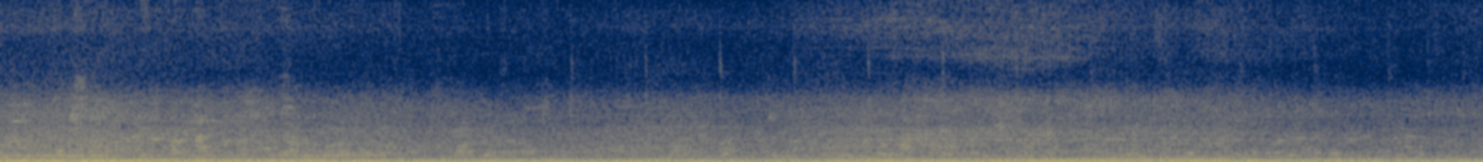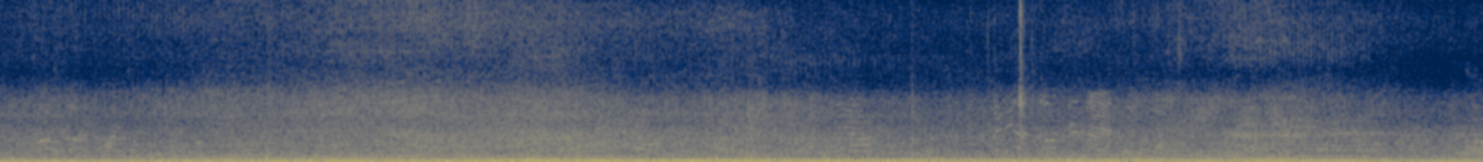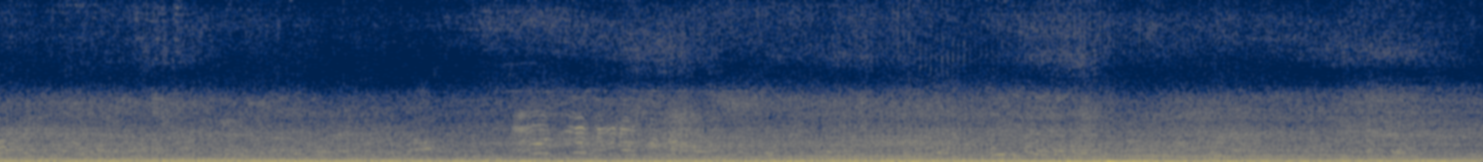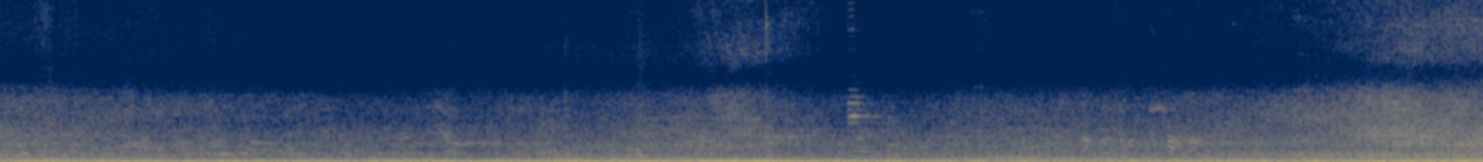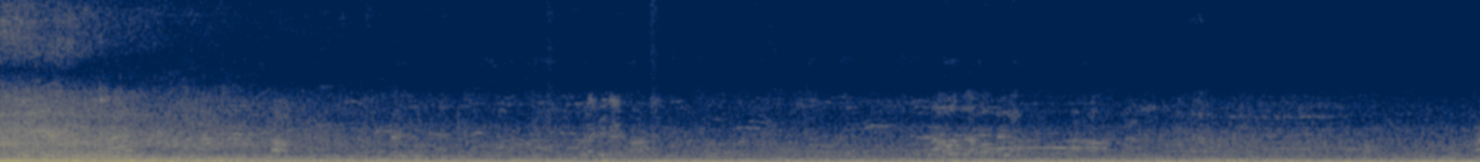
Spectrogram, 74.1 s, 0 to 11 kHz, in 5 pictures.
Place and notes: Zhongle Rd., Minxiong Township - in the traditional market area
Walking in the traditional market area, lunar New Year, traffic sound, vendors peddling
Binaural recordings, Sony PCM D100+ Soundman OKM II
Chiayi County, Taiwan, 15 February 2018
